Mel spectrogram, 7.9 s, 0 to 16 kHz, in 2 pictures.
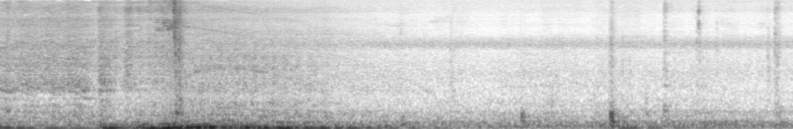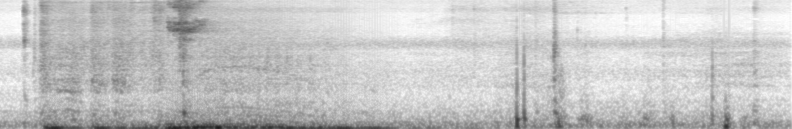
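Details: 2002 Nissan Maxima SE that sat a week without running, now with a new battery replacing a 6-year-old one; two bursts of rapid starter churning at about three turns a second never catch: cranks but won't start.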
